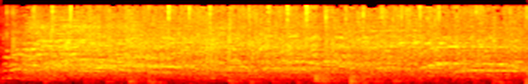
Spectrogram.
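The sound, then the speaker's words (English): A crowd cheers and shouts steadily throughout a race, a dense, loud wash of voices with scattered claps and a few thumping footfalls underneath. “What a great crowd you were.”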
